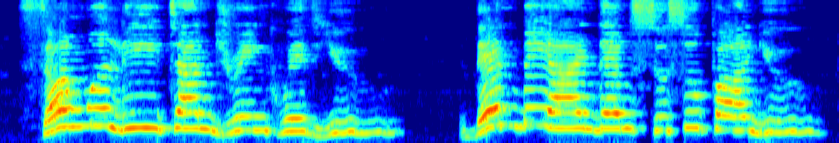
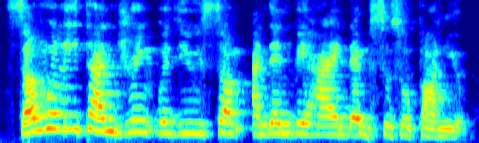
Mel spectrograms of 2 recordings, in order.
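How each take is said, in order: First: Put-on high, loud, slow Jamaican-accented lyric, half sung; Jamaican twang. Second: Put-on Jamaican-accented line, spoken rather than sung; Jamaican twang. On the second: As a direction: say the lyric again in a lighter Jamaican lilt. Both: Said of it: "That's my Jamaican, uh, twang there".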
